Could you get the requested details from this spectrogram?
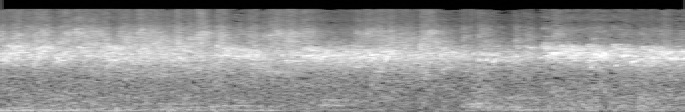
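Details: Group-kept budgerigars clashing inside an aviary; constant bright chattering and warbling from numerous birds, swelling slightly louder toward the end.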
